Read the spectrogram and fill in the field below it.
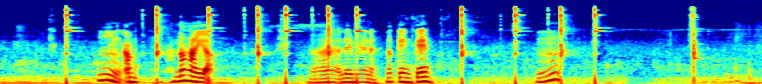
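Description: A metal lighter lid clicks open and snaps shut.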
